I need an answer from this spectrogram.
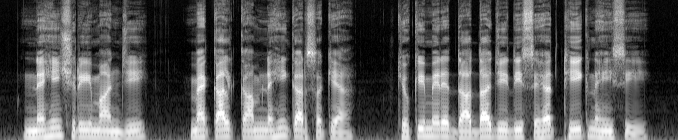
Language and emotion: Punjabi, sad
